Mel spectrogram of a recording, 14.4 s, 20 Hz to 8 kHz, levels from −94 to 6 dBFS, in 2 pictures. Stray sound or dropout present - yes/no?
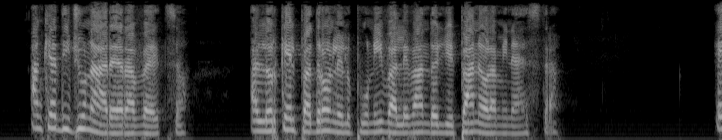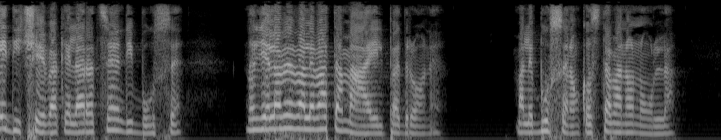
no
